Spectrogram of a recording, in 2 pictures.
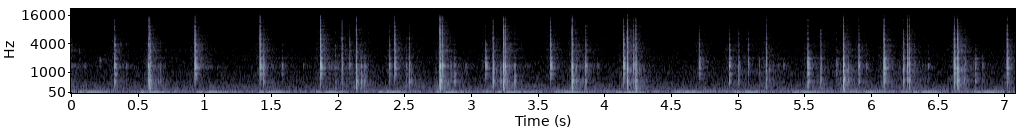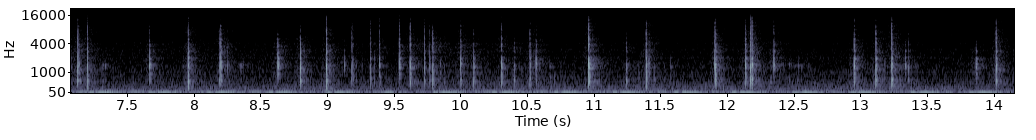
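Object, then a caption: Metal candle tin. A metal candle tin is lightly tapped with the fingers in a quick, uneven run of soft, dry taps. Each tap is brief with a faint metallic ring near 1.3 kHz and bright clicky edges, over a steady low hum.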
